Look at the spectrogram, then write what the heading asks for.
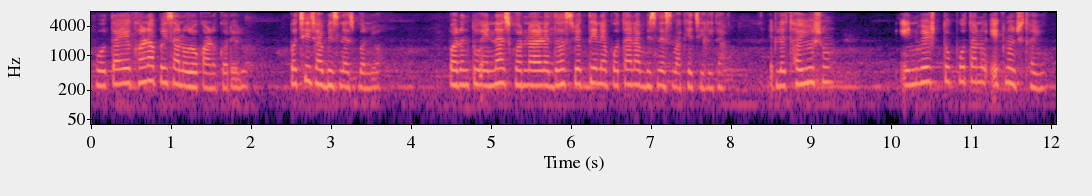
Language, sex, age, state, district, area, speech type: Gujarati, female, 18-30, Gujarat, Junagadh, rural, spontaneous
